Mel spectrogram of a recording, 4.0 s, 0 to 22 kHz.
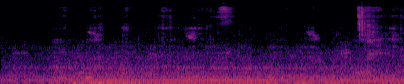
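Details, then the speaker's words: Super General 20 kg top-loader washer on spin cycle: low steady motor hum with no drum rotation, drain pump working; stalled motor caused by defective motor triac on main PCB, fixed by replacing it. "It's humming noise coming motor, but motor not rotating."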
